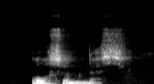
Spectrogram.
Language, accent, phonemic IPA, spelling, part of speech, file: English, Southern England, /ˈɔːsəmnəs/, awesomeness, noun, LL-Q1860 (eng)-awesomeness.wav
- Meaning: The quality of being awesome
